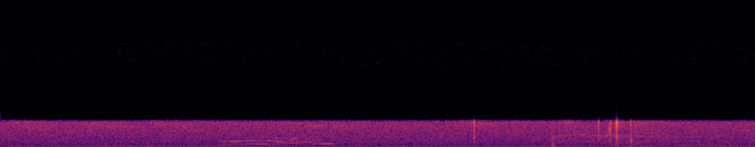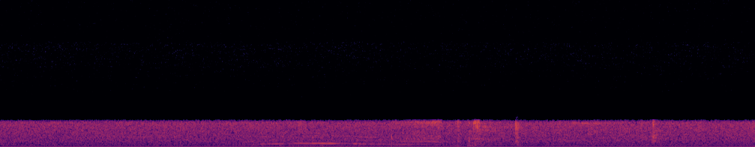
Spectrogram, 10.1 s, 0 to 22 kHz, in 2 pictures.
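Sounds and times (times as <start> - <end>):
background hiss: 0.0 - 10.0
faint animal call: 1.4 - 2.4, 6.7 - 8.1.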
